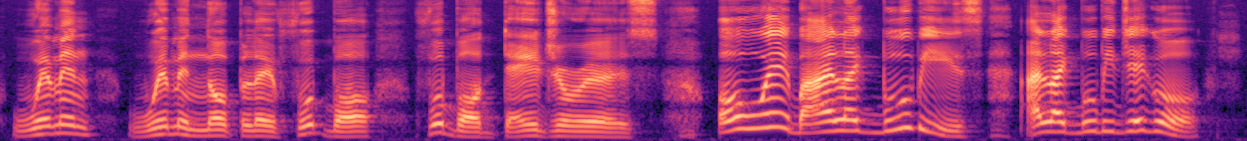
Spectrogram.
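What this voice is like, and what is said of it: Dumb caveman-like voice. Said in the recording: “in a dumb voice. I wrote in parentheses, dumb voice.”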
